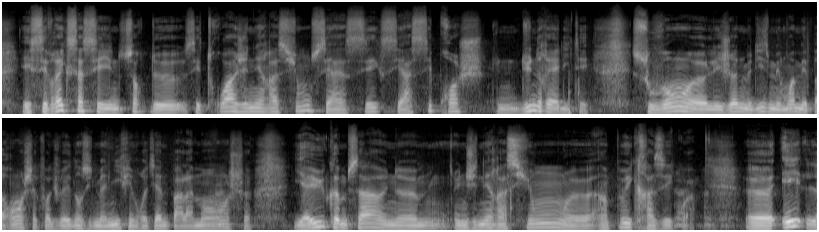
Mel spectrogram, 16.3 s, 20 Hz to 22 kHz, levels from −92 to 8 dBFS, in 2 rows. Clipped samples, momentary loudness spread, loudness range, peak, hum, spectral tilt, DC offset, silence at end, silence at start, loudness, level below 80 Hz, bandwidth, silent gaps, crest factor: under 0.1%; 12 LU; 4 LU; -4 dBFS; none; -5.5 dB/octave; under 0.1%; 0 s; 0 s; -24 LUFS; -60 dBFS; 16.5 kHz; none; 20 dB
